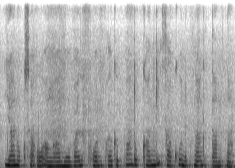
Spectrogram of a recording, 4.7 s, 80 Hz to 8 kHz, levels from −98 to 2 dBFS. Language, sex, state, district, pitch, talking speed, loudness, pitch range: Garo, female, Meghalaya, West Garo Hills, 220 Hz, 140 wpm, -15 LUFS, 210-230 Hz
